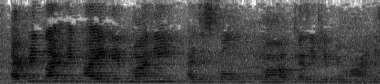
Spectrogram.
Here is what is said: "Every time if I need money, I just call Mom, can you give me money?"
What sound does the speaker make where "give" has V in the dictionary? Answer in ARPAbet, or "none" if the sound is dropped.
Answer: P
